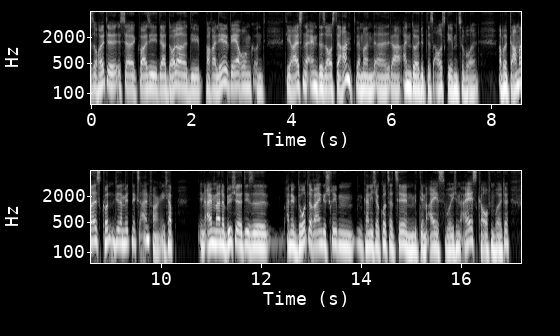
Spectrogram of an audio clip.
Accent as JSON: {"language": "German", "region": "East Germany", "country": "Germany", "said": "Wenn einer dumme Fragen gestellt hat, habe ich gesagt, ich bin aus der DDR."}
